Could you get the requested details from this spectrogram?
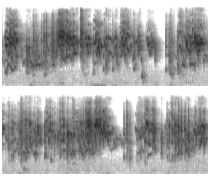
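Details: Several pet budgerigars, described as happy, give a continuous twittering warble with squeaky notes, broken by short gaps near three and seven seconds.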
